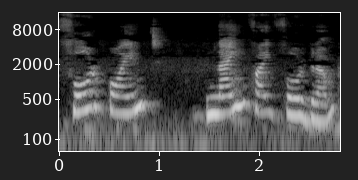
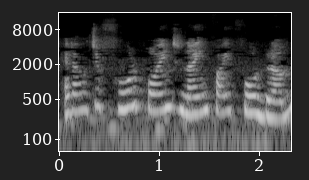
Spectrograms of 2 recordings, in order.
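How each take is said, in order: First: "four point" rising, a pause, then "nine five four gram"; slow, chunked repeat. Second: Said in the usual way. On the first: Shown as a demonstration. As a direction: repeat the weight slowly so viewers can note it. (ধীরে ধীরে, থেমে থেমে ওজন বলা) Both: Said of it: "সেই জন্য আমি আস্তে আস্তে বলছি".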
